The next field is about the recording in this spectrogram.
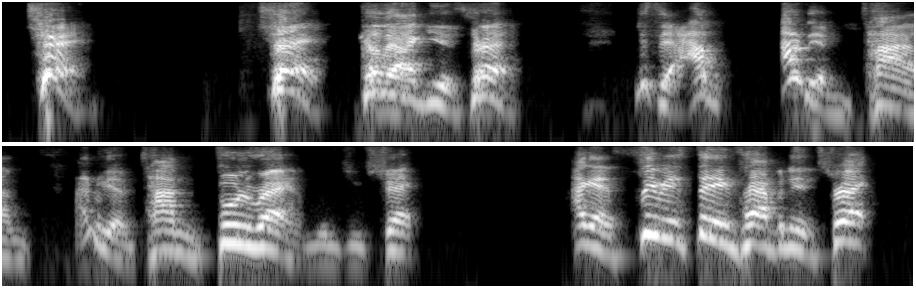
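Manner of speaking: very high, animated, wildly swooping cartoon voice. Demonstrating how to get into doing an impression, calling after Trey: Donkey impression. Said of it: "you get your face into the into the mode of doing the impression".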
